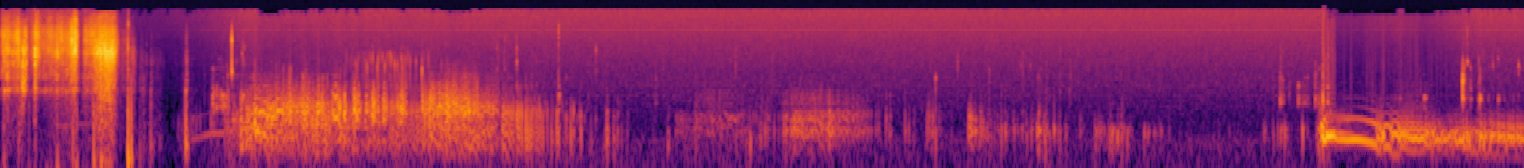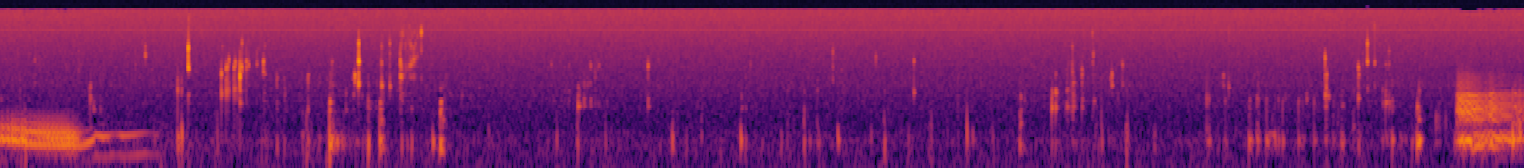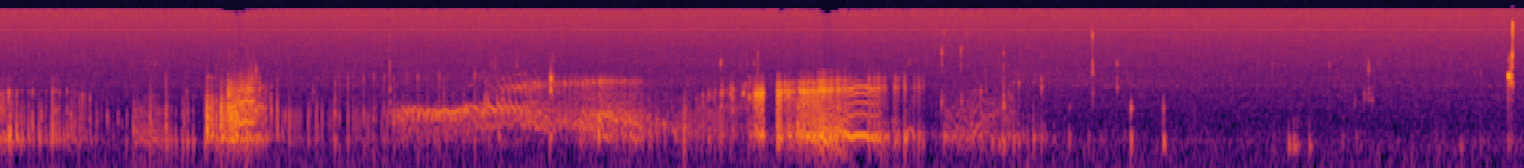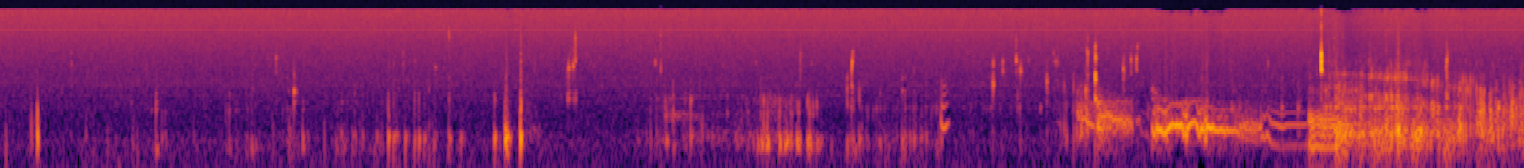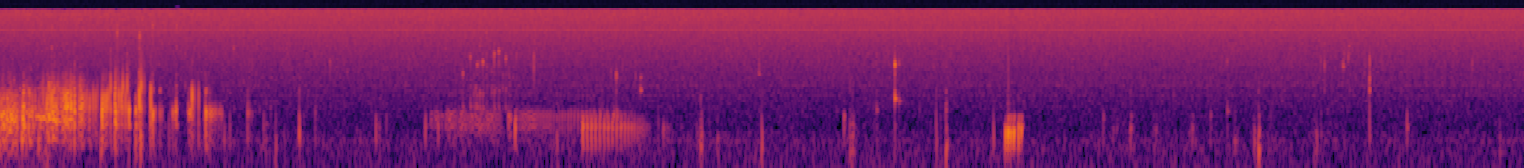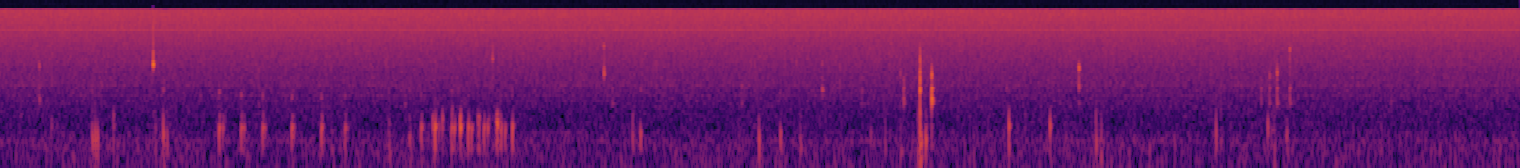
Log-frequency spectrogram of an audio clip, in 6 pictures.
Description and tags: belly monologue stereo
If anybody can interpret Belly, the original ancient language of the human torso, please share your insights.I always wanted to know what it is saying, and linguaphone doesn't have a Belly-course for the offering.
